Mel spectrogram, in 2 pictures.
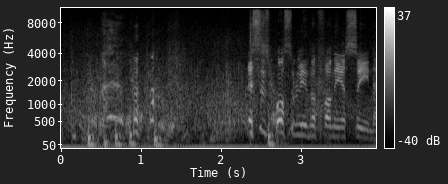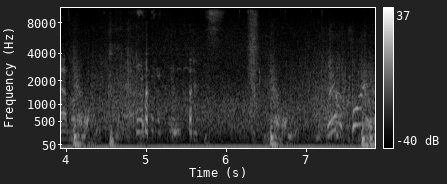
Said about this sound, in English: It's properly pissing it down.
